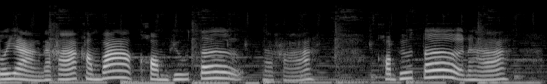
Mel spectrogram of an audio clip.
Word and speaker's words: คอมพิวเตอร์: กำกับ นะ คะ พนัง คำ ว่า คอมพิวเตอร์ นะ คะ เป็น รอ การันต์ นะ คะ อีก ตัว อย่าง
